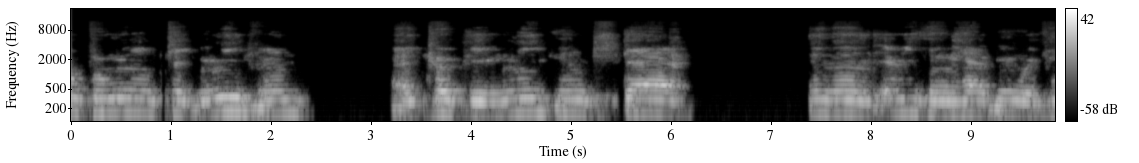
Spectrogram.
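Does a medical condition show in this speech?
Yes: cerebral palsy.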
